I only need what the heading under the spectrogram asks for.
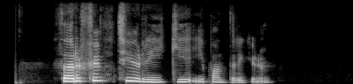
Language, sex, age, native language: Icelandic, female, 18-19, Icelandic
